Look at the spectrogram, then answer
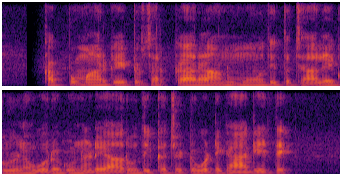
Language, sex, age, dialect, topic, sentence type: Kannada, male, 25-30, Central, banking, statement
